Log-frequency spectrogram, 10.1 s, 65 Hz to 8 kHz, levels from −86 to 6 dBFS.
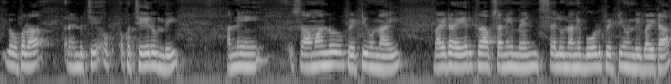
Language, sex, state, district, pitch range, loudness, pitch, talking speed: Telugu, male, Andhra Pradesh, Srikakulam, 175-190 Hz, -24 LUFS, 180 Hz, 145 wpm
